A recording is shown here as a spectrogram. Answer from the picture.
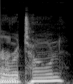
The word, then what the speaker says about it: Boca Raton: Boca Raton? Did I say that right? Yeah, that's down there. – Boca Raton. – You know, it depends on where you're from, you know.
